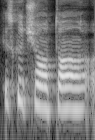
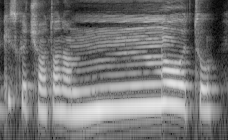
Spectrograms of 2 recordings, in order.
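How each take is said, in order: First: Said in the usual way. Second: Put-on slow, stretching "moto" for the child; exaggerated emphasis. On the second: Shown as a demonstration. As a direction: lean heavily on "moto". (question lente en appuyant sur « moto ») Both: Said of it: "on insiste grossièrement".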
